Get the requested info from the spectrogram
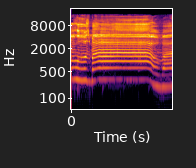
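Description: A break in a Brazilian funk (baile funk) track: a single held vocal note with no beat under it, sliding down in pitch near the end.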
